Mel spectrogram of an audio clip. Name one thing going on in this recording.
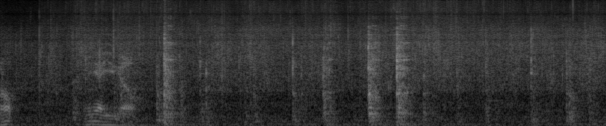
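A wooden spoon scrapes and knocks against a metal pan.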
